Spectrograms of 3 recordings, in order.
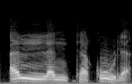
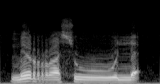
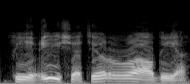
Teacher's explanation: النون الساكنة من كلمتين أو بعد التنوين ولا يكون إلا كذلك وجب الإدغام بغير غنة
